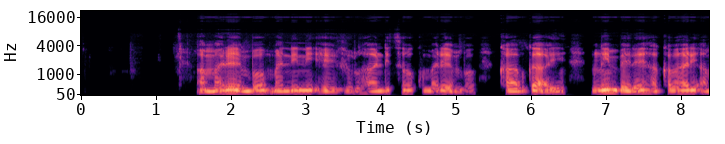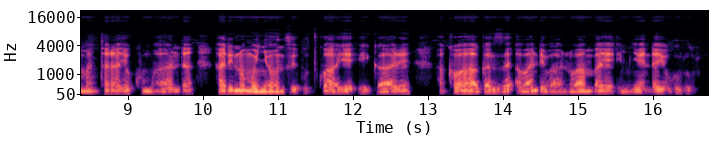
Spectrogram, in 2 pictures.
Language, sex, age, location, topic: Kinyarwanda, male, 25-35, Kigali, health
